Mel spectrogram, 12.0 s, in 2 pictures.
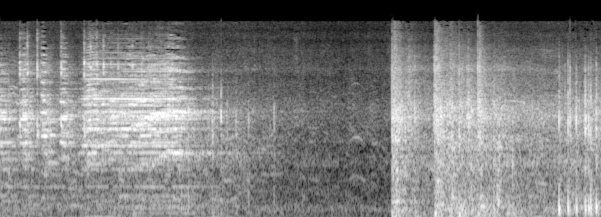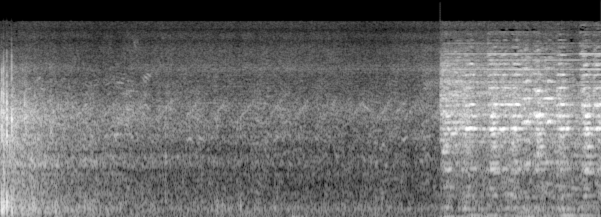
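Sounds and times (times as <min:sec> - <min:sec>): crackling fireworks pops: 0:02.0 - 0:03.0, 0:03.9 - 0:09.5
fireworks bangs: 0:03.9 - 0:09.2.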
